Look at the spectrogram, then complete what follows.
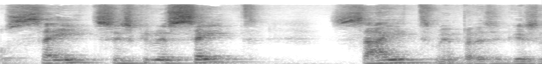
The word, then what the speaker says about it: Zeit: de hoy un sencillo llamado Sight, o Sight, se escribe Sight, Sight, me parece que es la pronunciación, que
